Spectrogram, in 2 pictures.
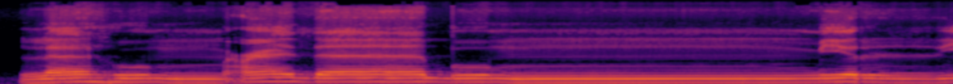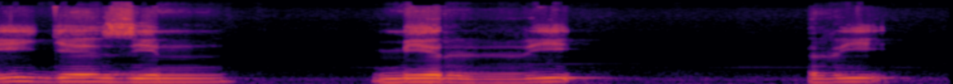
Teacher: huruf ro berharakat kasrah maka dia dibaca tipis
